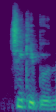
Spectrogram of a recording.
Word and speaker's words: Chikibun: Like, actually, I like Chikibun, which is spelled as Tiki, but it's there is no T sound in Japanese. It's Ta Chi Tsu Te To. So, Chikibun is how it's pronounced.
